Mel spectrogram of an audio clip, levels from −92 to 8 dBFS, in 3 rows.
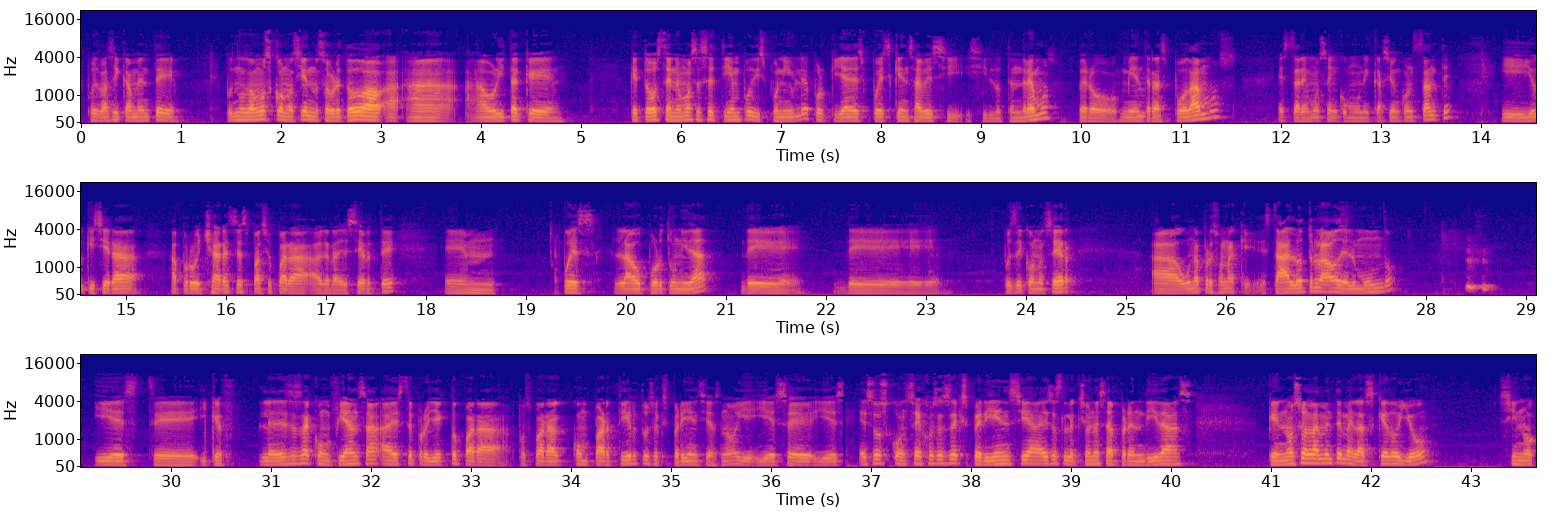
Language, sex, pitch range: Spanish, male, 110-125 Hz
